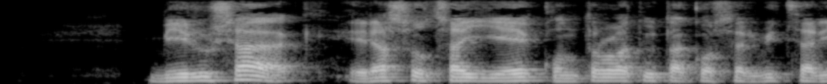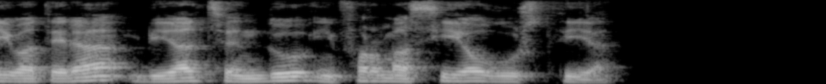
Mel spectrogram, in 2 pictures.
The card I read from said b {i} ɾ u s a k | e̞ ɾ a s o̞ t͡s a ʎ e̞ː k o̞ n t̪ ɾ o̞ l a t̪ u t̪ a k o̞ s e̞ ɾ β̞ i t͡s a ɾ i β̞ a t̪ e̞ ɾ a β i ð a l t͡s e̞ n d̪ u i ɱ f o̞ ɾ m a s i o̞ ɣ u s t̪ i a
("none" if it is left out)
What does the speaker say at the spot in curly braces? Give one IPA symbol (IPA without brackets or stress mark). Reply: i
